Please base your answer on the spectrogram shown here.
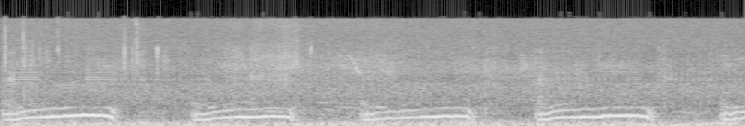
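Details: A hen pigeon calls to ready the male for mating, producing four deep, sustained coos plus the start of a fifth, evenly spaced about a second apart, each a rising glide into a flat, throaty hum.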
